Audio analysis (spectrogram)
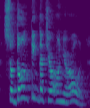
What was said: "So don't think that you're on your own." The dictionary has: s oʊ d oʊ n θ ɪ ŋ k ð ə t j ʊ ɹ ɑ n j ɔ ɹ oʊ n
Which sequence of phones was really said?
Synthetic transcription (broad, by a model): s oʊ d oʊ n t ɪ ŋ k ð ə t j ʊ ɹ ɑ n j ɔ ɹ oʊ n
